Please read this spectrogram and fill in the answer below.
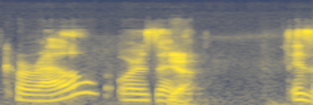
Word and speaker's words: Karel: Is your last name pronounced Corell, or is it? Yeah. Is it? Yes. Corell. Okay. Corell.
